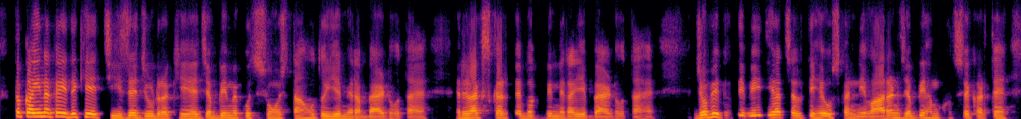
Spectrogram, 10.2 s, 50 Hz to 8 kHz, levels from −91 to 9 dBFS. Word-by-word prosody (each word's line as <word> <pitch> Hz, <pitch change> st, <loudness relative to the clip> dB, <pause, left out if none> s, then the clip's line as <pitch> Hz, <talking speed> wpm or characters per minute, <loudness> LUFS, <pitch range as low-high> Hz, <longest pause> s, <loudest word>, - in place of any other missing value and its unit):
तो 260 Hz, -, +5 dB
कहीं 245 Hz, -1 st, +7 dB
न 250 Hz, -, +6 dB
कहीं 245 Hz, -1 st, +5 dB
देखिए 215 Hz, -1 st, +4 dB
चीज़ें 155 Hz, +2 st, +1 dB
जुड़ 145 Hz, -1 st, 0 dB
रखी 135 Hz, +1 st, -2 dB
हैं। 135 Hz, 0 st, +1 dB
जब 135 Hz, -1 st, -1 dB
भी 155 Hz, -, +1 dB
मैं 155 Hz, 0 st, -1 dB
कुछ 155 Hz, 0 st, -3 dB
सोचता 135 Hz, 0 st, -3 dB
हूँ 135 Hz, +1 st, -3 dB
तो 140 Hz, -, -1 dB
ये 135 Hz, 0 st, +2 dB
मेरा 130 Hz, -1 st, -1 dB
बेड 120 Hz, 0 st, +1 dB
होता 115 Hz, -1 st, -6 dB
है, 115 Hz, +1 st, -6 dB, 0.3 s
रिलैक्स 155 Hz, +4 st, +2 dB
करते 150 Hz, 0 st, -1 dB
वक़्त 140 Hz, -1 st, -5 dB
भी 145 Hz, -, -2 dB
मेरा 135 Hz, -1 st, -1 dB
ये 130 Hz, 0 st, 0 dB
बेड 120 Hz, -1 st, 0 dB
होता 115 Hz, +1 st, -7 dB
है। 120 Hz, 0 st, -10 dB, 0.4 s
जो 180 Hz, +6 st, +5 dB
भी 230 Hz, +3 st, +5 dB
गतिविधियाँ 170 Hz, +1 st, 0 dB
चलती 155 Hz, -4 st, -2 dB
हैं 155 Hz, -, +1 dB
उसका 140 Hz, -2 st, 0 dB
निवारण 130 Hz, +5 st, +1 dB
जब 145 Hz, -1 st, -1 dB
भी 165 Hz, -, +1 dB
हम 145 Hz, -1 st, -4 dB
खुद 135 Hz, 0 st, -22 dB
से 145 Hz, -, -2 dB
करते 140 Hz, 0 st, -3 dB
हैं, 140 Hz, -, -2 dB
140 Hz, 260 wpm, -18 LUFS, 135-160 Hz, 0.4 s, कहीं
